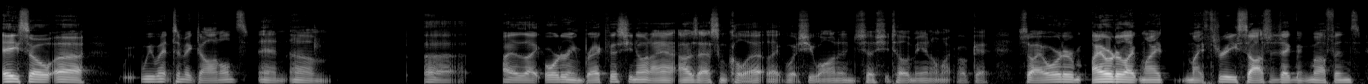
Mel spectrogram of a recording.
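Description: A man's voice: fairly low pitch, fairly even intonation, moderate pace, darkish tone. A young man in casual chat, telling rambling stories full of swearing and laughter. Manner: rambling storyteller, heavy swearing, laughs often.

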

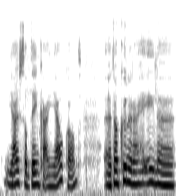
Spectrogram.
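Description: Woman, low-ish voice, podcast co-host, asks reflective questions. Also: measured pace. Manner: warm inviting, asks listeners questions. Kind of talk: casual conversation with listener invitations.

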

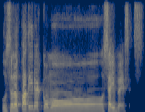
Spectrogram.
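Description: A man's voice: a little high, smooth. A young man with a Puerto Rican accent, telling stories and swearing freely in a casual podcast chat. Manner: storytelling, swearing, quick laughs. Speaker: podcast co-host.

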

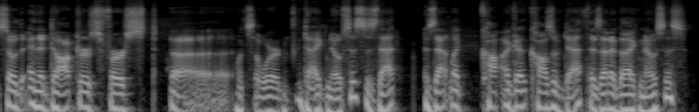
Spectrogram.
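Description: A man's voice: mid-range voice, normal speed, a bit bright. A man co-hosting a podcast, reading a story and chatting between parts in a rambling, self-correcting way. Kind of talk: casual chat and story reading.

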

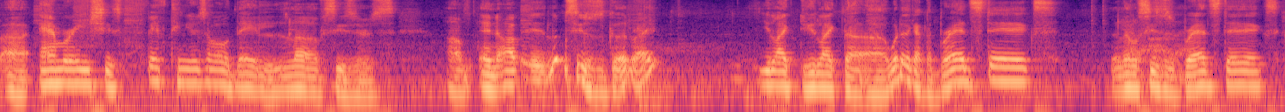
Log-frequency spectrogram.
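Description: A man in his forties interviewing casually, halting and leaning on fillers and tag questions. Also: on the low side, a little mellow, a little hiss or hum. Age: 40s.

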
